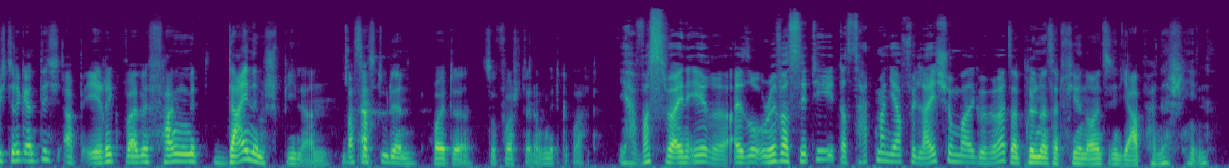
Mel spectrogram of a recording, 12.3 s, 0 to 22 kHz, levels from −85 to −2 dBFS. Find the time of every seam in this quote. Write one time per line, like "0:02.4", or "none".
0:07.3
0:10.1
